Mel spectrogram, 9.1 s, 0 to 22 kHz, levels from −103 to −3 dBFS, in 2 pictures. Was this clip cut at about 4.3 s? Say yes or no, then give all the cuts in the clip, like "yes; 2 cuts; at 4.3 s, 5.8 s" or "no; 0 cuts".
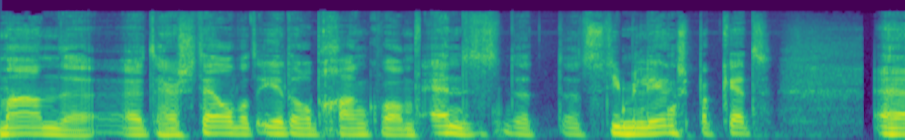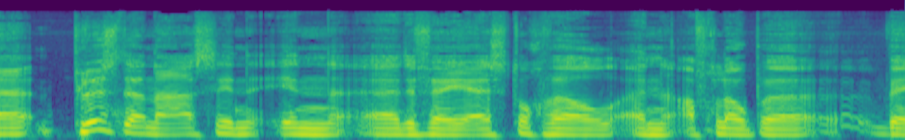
yes; 2 cuts; at 2.1 s, 4.3 s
